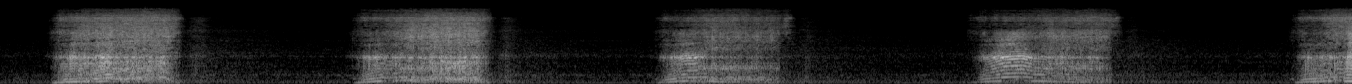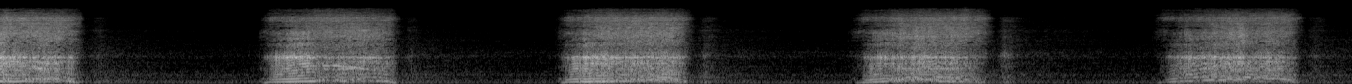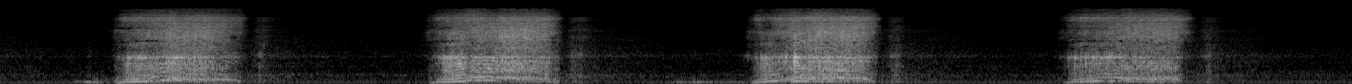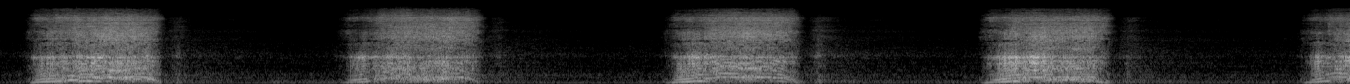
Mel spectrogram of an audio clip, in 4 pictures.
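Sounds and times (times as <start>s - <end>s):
man snoring: 0.5s - 2.1s, 3.5s - 5.2s, 6.5s - 8.1s, 9.6s - 11.3s, 12.9s - 14.5s, 16.1s - 17.7s, 19.0s - 20.7s, 22.0s - 23.7s, 25.0s - 26.8s, 27.8s - 29.8s, 31.3s - 33.0s, 33.8s - 36.2s, 37.6s - 39.3s, 40.8s - 42.5s, 43.9s - 45.6s, 47.2s - 49.0s, 50.4s - 52.0s, 53.6s - 54.0s.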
